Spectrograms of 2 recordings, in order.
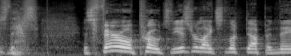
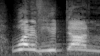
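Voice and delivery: complaining shout; 8 semitones higher, 6 dB louder than usual. Retold or imitated. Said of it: "they're all saying".

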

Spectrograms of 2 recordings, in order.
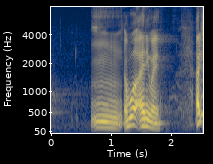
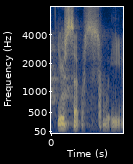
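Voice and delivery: soft fond reply; 8 semitones lower, 12 dB quieter, slower than usual. Retold or imitated. Fond reply to new believer.

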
